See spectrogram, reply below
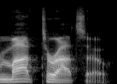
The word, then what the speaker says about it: Matarazzo: Heather Matarazzo. How do you say it? Heather Matarazzo.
